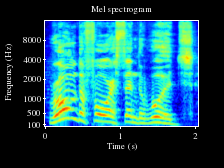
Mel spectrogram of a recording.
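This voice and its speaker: A man performing a dramatic poetry recitation, solemn and reverent, moving between hushed tones and booming declamation. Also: big pitch swings, measured pace. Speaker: poet performing a dramatized poem. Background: music.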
